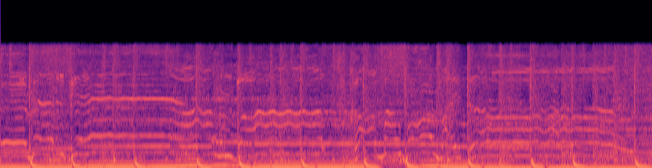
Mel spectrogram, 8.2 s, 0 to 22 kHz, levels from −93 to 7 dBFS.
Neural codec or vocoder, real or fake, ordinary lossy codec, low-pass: none; real; none; 7.2 kHz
